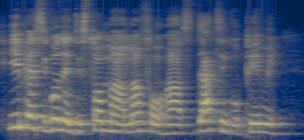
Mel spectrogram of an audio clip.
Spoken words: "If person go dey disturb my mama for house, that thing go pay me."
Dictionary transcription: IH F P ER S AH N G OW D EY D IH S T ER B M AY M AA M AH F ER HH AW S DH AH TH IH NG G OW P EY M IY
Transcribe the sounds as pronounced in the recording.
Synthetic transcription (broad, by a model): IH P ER S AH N G OW D EY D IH S T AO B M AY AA M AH F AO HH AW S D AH T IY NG G OW P EY M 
